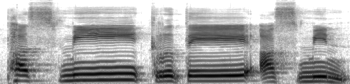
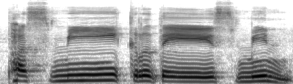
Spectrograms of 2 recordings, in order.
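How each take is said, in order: First: The two words are said separately. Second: The two words are joined into one.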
